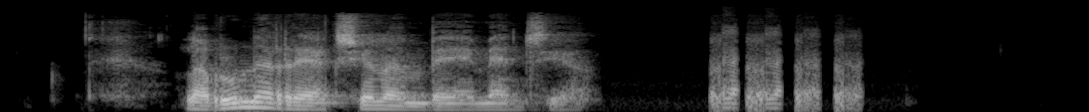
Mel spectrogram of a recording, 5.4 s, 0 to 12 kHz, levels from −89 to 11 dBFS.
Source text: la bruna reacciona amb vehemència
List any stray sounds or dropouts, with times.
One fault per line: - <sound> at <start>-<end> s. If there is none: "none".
- laugh at 3.5-4.3 s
